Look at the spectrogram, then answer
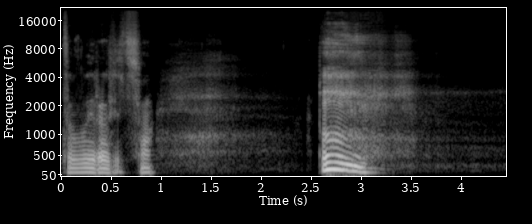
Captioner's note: exhales deeply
